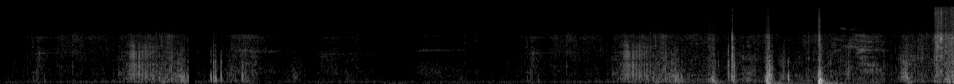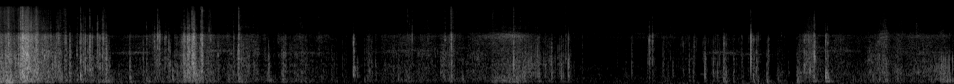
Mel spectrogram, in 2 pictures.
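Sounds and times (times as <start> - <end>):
tent fabric rustling: 0.1 - 19.0
snow crunching: 0.3 - 3.4.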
